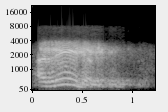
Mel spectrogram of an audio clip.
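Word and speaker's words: read: पहली क्रिया लिखना है रीड। रीड का मतलब होता है पढ़ना, और उसका पास्ट टेंस आता है रेड। उसके स्पेलिंग वही होता है लेकिन उसको रेड बोलते हैं।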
